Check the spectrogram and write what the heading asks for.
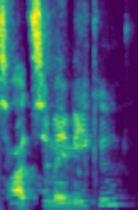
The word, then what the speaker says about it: Hatsune Miku: Of like the man marrying like Hatsune Miku. That's how you say it? Hatsume Miku.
